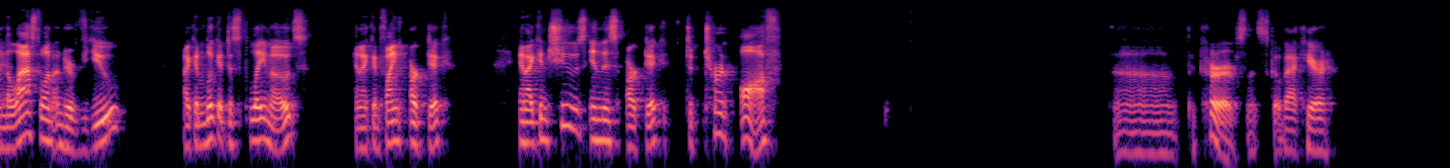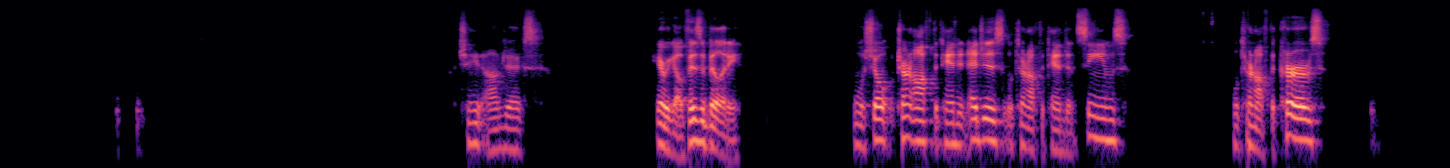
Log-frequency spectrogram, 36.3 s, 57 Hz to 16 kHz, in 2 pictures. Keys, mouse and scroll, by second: 0.7-1.1 scroll down 6, 1.2 click, 3.0 click, 5.3 click, 8.8 click, 11.6 click, 13.0 click, 15.6 click, 24.3-25.1 scroll, 25.1-27.1 scroll, 28.8 click, 29.5 F15, 30.2 click, 33.4 click.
